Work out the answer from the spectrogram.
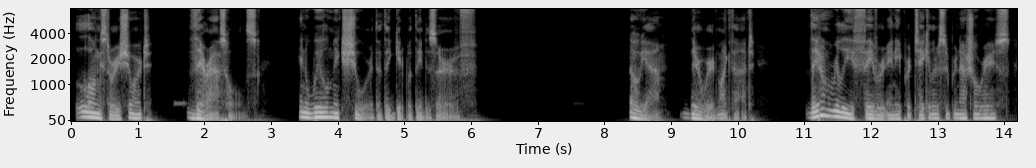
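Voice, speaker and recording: A man playing a protective, gentle vampire king in an intimate roleplay audio, talking unhurriedly and soothingly to one listener in a gravelly, husky voice. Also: on the low side, no echo, clean studio sound, heavily acted. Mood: matter-of-fact, resolute. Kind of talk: intimate roleplay audio drama, comforting monologue.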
